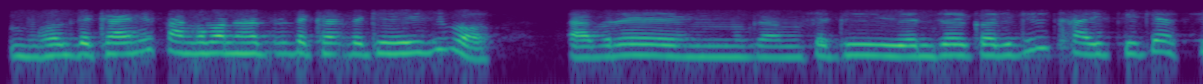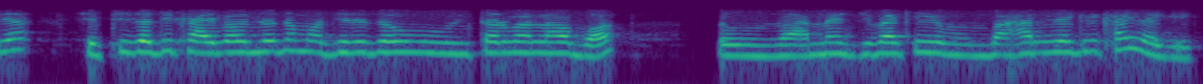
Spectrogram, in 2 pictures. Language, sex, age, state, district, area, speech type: Odia, female, 60+, Odisha, Cuttack, urban, conversation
